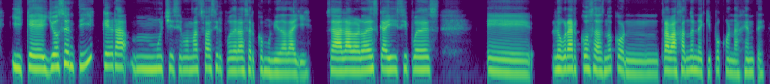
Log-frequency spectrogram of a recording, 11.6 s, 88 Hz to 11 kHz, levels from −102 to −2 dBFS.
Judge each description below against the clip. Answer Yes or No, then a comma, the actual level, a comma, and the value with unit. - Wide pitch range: No, average, 2.9 semitones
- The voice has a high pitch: Yes, high, 200 Hz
